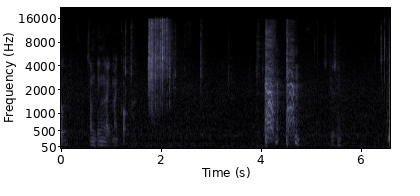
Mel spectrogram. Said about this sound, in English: Excuse me, my cough is still bad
